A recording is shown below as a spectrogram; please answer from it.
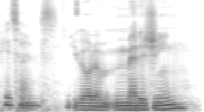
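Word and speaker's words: Medellín: in English, it's like Medellin. It's Medellin.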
